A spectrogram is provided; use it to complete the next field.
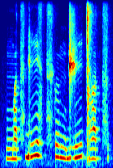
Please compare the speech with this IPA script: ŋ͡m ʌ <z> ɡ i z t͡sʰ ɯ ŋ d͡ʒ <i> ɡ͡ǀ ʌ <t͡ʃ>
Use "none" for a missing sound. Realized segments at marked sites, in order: t͡s, i, t͡s

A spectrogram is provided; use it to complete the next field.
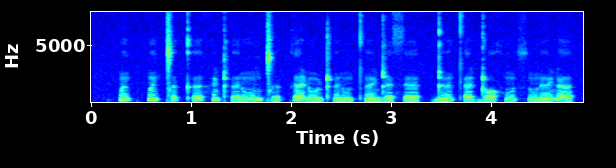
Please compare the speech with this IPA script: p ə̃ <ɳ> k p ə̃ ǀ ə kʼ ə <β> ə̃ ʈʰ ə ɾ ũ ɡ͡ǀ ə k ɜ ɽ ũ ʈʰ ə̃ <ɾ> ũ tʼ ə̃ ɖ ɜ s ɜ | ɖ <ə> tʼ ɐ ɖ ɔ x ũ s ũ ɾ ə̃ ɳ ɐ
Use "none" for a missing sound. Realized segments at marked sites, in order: none, h, ɾ, ə̃

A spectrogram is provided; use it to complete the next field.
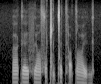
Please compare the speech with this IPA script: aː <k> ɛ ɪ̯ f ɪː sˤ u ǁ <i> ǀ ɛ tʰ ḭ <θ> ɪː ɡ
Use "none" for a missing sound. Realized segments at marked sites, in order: k, ḭ, tˤ

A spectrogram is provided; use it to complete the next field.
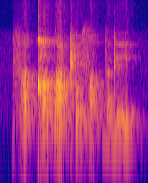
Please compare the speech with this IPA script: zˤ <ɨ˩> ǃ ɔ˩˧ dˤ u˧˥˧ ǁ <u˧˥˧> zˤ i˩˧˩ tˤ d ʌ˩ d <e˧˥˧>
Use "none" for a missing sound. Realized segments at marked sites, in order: e˩, u˩˧, e˩˧

